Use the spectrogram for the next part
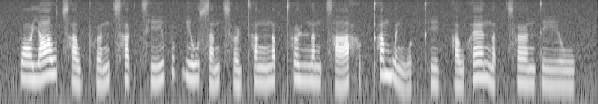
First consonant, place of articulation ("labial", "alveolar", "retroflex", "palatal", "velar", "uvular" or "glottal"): labial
